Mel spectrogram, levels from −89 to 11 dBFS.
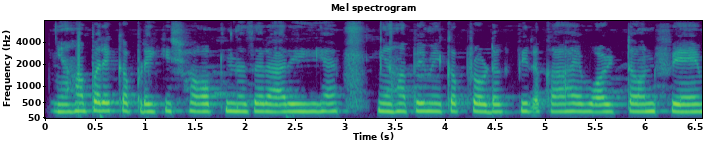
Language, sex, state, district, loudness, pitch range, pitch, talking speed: Hindi, female, Punjab, Kapurthala, -15 LUFS, 230-245 Hz, 235 Hz, 180 wpm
